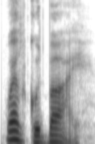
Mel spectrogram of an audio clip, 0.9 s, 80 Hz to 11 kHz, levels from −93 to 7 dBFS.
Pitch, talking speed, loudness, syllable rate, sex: 150 Hz, 190 wpm, -17 LUFS, 4.0 syllables/s, female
